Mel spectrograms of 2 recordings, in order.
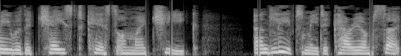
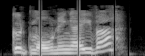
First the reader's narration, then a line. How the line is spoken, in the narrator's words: he says happily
